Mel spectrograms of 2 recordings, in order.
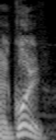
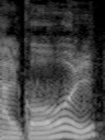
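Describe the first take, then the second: First: The middle vowels are merged in one go. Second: The middle vowels are said as separate syllables. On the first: "de una sola vez así, de un solo tirón" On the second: "Yo soy de los idiotas que dice alcohol"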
